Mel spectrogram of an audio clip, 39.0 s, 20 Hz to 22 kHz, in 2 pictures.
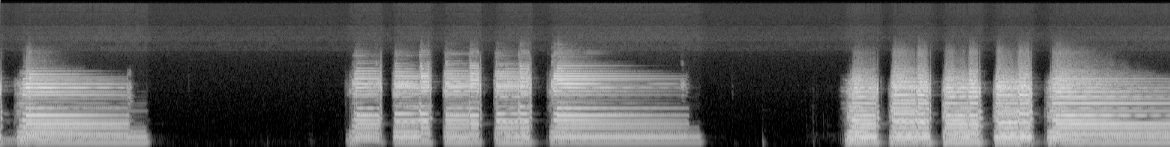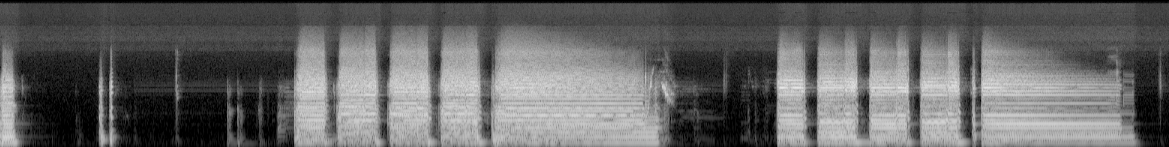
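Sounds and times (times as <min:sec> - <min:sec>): electric guitar chord stabs: 0:24.3 - 0:30.6.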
